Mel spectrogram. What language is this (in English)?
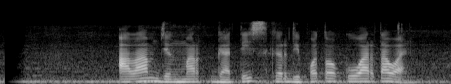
Sundanese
